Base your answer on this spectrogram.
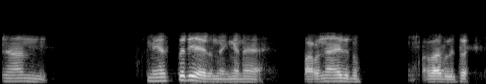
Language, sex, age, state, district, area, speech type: Malayalam, male, 18-30, Kerala, Idukki, rural, conversation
